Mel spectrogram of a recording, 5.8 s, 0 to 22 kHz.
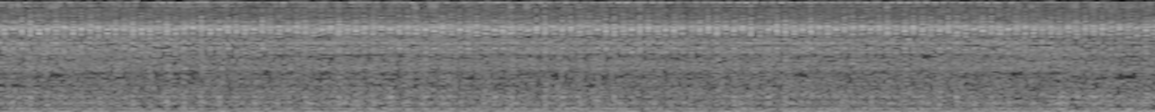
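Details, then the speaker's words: Chery Tiggo 7 Pro Max Elite AWD with a robotized gearbox, no error codes: a fast, fairly steady ticking knock about three per second over a hissy engine, intermittent; cause unknown. "Интересно, что может там стучать? Cherry Tiggo 7 Pro Max. Не только в басе. Ошибок никаких нет. Может, кто подскажет. То стучит, то не стучит."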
